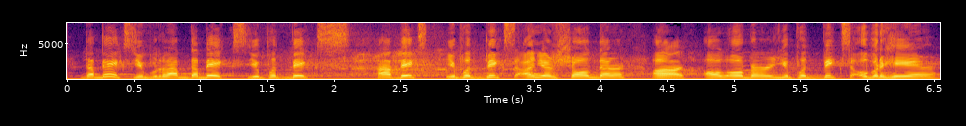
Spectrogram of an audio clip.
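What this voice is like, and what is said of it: Put-on Filipino accent. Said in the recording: “the Filipino accent”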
